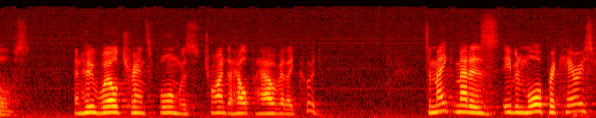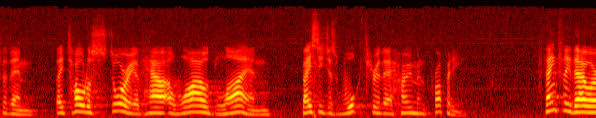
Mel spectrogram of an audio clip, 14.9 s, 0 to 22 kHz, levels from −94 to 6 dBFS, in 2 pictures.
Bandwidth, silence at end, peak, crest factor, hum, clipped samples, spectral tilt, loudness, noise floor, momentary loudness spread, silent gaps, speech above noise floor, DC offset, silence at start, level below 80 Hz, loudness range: 17.5 kHz; 0 s; -8 dBFS; 24 dB; none; under 0.1%; -5 dB/octave; -30 LUFS; -58 dBFS; 16 LU; none; 28 dB; under 0.1%; 0 s; -66 dBFS; 7 LU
